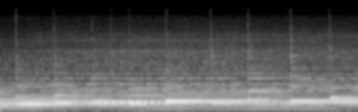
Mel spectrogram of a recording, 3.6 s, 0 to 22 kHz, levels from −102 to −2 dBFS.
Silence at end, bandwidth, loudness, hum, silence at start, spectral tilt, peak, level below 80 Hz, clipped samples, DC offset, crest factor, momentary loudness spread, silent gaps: 0 s; 6.4 kHz; -21 LUFS; none; 0 s; -8.5 dB/octave; -10 dBFS; -62 dBFS; under 0.1%; under 0.1%; 10 dB; 5 LU; none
